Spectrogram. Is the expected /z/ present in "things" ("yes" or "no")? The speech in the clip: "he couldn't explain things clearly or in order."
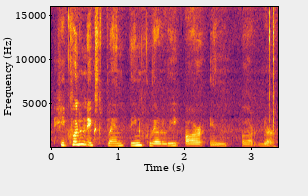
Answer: no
